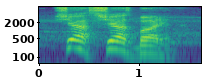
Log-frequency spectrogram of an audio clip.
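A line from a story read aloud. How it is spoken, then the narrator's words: Choked apologetic mumble. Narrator (Russian): Задушенно бормотал Перхуша, словно оправдываясь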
